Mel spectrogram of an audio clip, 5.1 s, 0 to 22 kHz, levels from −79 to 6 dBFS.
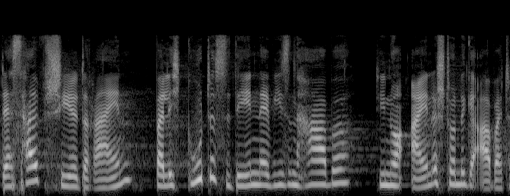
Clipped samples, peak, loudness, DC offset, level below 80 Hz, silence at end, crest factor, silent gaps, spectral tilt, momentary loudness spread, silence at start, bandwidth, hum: under 0.1%; -2 dBFS; -22 LUFS; under 0.1%; -70 dBFS; 0 s; 20 dB; none; -3 dB/octave; 7 LU; 0 s; 10.5 kHz; none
